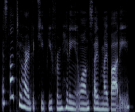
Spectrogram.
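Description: A woman playing a playful, possessive but affectionate slime girl roommate in an ASMR roleplay, speaking softly and breathily with a teasing manner. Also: lowish voice, sing-song, dry recording, clean studio sound. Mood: caring, relaxed. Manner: playful, teasing, slow and savoring.

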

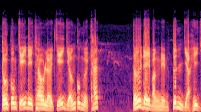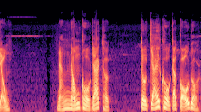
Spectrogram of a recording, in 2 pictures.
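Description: A man's voice: medium pitch, expressive, fairly quick, no echo, lightly acted. A man playing a weary, grumbling gold prospector in cartoon dialogue. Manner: complaining.

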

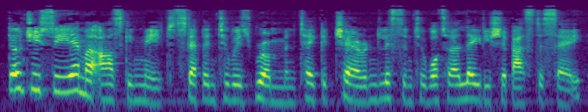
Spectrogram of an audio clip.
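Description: A woman's voice: medium pitch, a little fast, slightly rough, natural voice, rough recording. A woman voicing a proud, sulky working-class English railway porter in a storybook, with colloquial speech and dropped aitches. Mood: indignant.

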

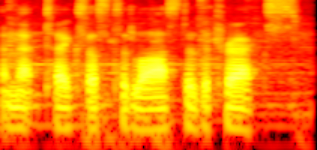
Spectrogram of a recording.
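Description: A man's voice: lowish voice, completely flat delivery, normal speed, gravelly, a little mellow, faint music behind. A man casually narrating a hands-on electronics demo in a hesitant, understated way, thinking aloud. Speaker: electronics hobbyist presenter.

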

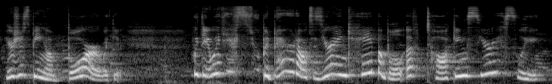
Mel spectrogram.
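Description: A pompous, irritable man acted by a woman in a radio play. The voice sits high and rises and falls sharply. The delivery is condescending and indignant, scolding a friend with fussy precision. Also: very animated, brisk. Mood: exasperated.

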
